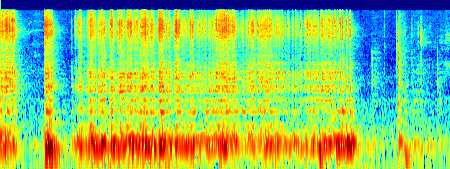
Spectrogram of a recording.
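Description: Long nails scratch across a stainless steel wire-mesh strainer, making a raspy, bright scraping with a steady low buzzing tone. The scratching is sustained for about three seconds, then fades to a quieter rustle.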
